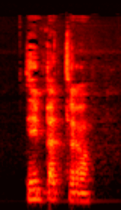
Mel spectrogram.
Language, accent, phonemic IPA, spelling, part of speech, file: French, Canada, /de.ba.tʁa/, débattra, verb, LL-Q150 (fra)-débattra.wav
- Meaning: third-person singular future of débattre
